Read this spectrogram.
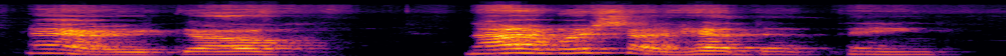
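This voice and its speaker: A woman's voice: medium pitch, expressive, moderate pace. A woman chatting casually and thinking aloud in a rambling way, as a livestream host busy in her home kitchen. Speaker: livestream host, language teacher. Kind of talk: casual live chat while cooking. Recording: roomy echo, clear background noise.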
